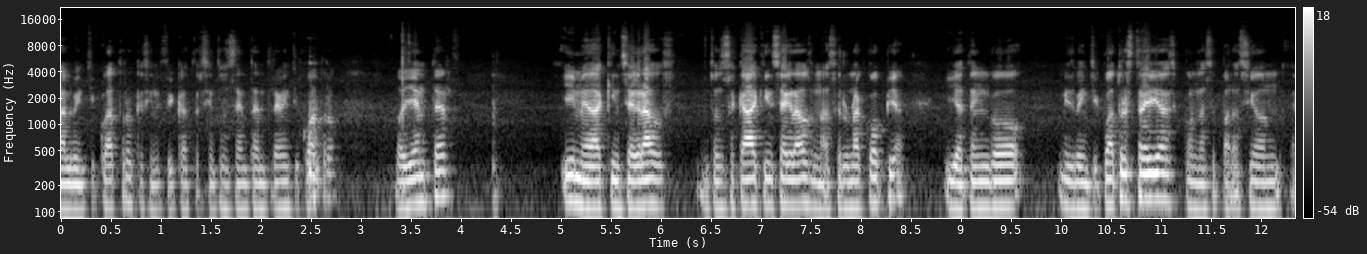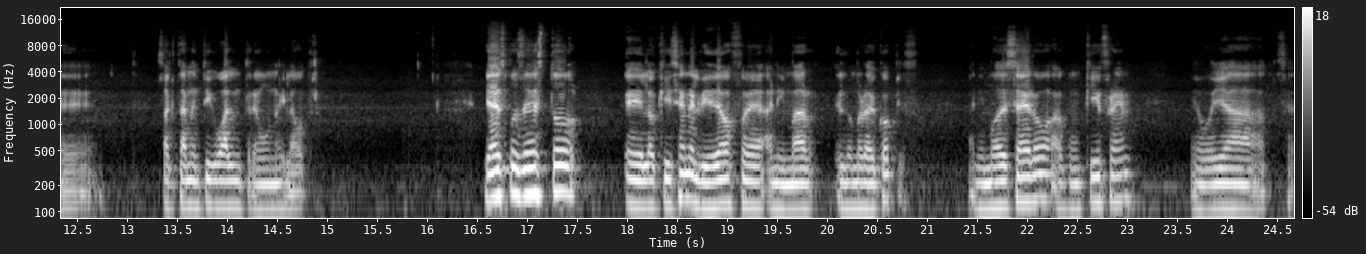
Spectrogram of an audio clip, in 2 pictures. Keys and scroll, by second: 3.6 Return.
